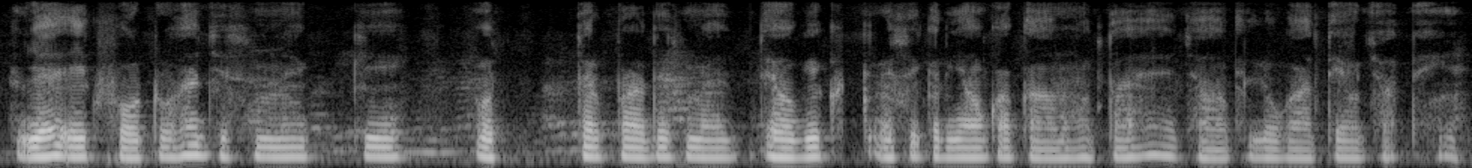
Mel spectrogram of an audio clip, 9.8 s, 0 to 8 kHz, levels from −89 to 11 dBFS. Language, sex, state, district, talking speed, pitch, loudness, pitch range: Hindi, male, Uttar Pradesh, Hamirpur, 145 wpm, 130 Hz, -20 LUFS, 120-130 Hz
